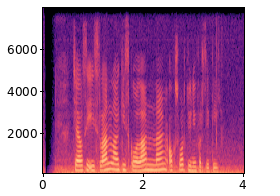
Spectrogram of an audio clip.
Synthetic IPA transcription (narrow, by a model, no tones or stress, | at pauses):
t͡ʃɛlsiislanlaɡ̥i̤sə̥kolahnaŋɔksfɔrt̪junifərsit̪i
